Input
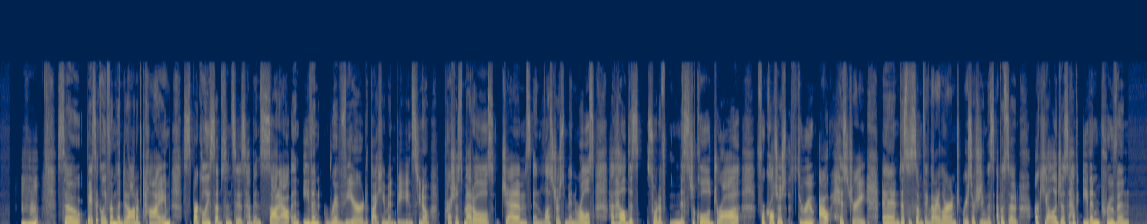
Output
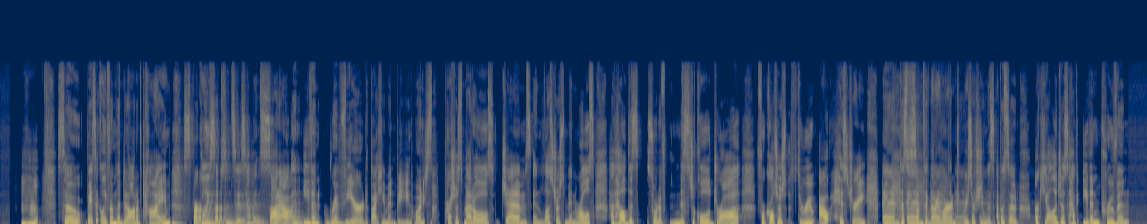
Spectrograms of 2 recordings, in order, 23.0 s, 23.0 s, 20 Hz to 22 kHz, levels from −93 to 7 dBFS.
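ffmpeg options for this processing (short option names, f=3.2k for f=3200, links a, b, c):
-filter_complex "[0:a]asplit=3[a][b][c];[a]afade=t=out:st=3.43:d=0.02[d];[b]asplit=2[e][f];[f]adelay=79,lowpass=f=2.6k:p=1,volume=-7dB,asplit=2[g][h];[h]adelay=79,lowpass=f=2.6k:p=1,volume=0.33,asplit=2[i][j];[j]adelay=79,lowpass=f=2.6k:p=1,volume=0.33,asplit=2[k][l];[l]adelay=79,lowpass=f=2.6k:p=1,volume=0.33[m];[e][g][i][k][m]amix=inputs=5:normalize=0,afade=t=in:st=3.43:d=0.02,afade=t=out:st=6.3:d=0.02[n];[c]afade=t=in:st=6.3:d=0.02[o];[d][n][o]amix=inputs=3:normalize=0,asplit=2[p][q];[q]afade=t=in:st=17.21:d=0.01,afade=t=out:st=18.05:d=0.01,aecho=0:1:480|960|1440|1920|2400|2880:0.794328|0.357448|0.160851|0.0723832|0.0325724|0.0146576[r];[p][r]amix=inputs=2:normalize=0,asplit=3[s][t][u];[s]atrim=end=8.222[v];[t]atrim=start=8.218:end=8.632,asetpts=PTS-STARTPTS,areverse[w];[u]atrim=start=8.628[x];[v][w]acrossfade=d=0.004:c1=hsin:c2=hsin[y];[y][x]acrossfade=d=0.004:c1=hsin:c2=hsin"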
